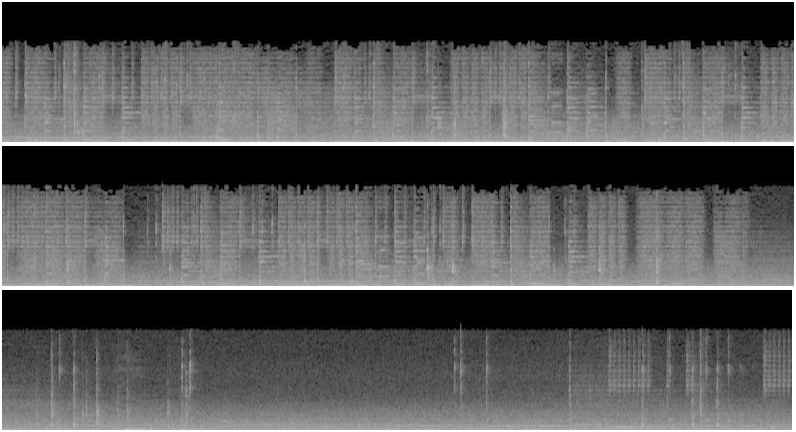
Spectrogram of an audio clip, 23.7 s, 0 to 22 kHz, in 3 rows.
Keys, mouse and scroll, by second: 0.3 f, 2.8 f, 4.5 z, 5.0 z, 8.7 f, 11.4 f, 14.5 f, 16.3 z, 16.8 z, 17.6 ctrl+r, 20.8 middle click, 21.7 middle click.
